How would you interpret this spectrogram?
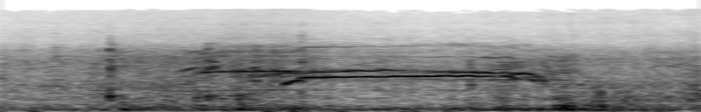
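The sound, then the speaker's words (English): A horse lets out one drawn-out whinny lasting a couple of seconds, its high wavering call rising and falling over a low, steady background rumble. “Do you like horses? Yes, I only like horses. Come see the horses now.”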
